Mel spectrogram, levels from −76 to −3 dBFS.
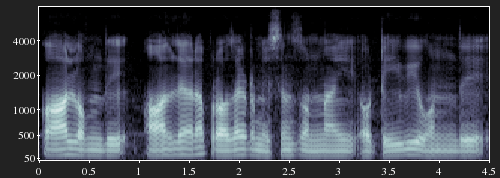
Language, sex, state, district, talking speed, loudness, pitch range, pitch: Telugu, male, Andhra Pradesh, Srikakulam, 135 wpm, -20 LUFS, 100-105 Hz, 100 Hz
